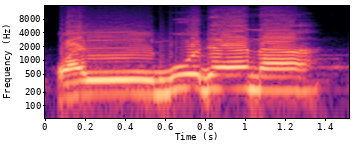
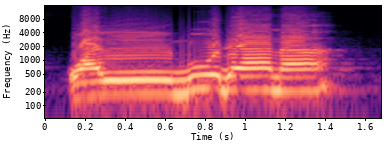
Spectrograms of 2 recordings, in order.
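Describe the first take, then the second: Both takes have the same delivery.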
